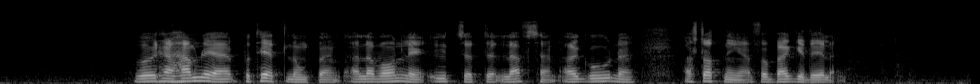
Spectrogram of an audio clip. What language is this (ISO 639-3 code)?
nor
